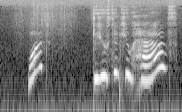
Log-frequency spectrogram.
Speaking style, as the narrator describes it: cried the little girl

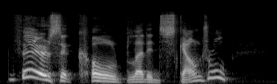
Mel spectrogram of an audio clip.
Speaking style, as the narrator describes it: said Holmes, laughing

